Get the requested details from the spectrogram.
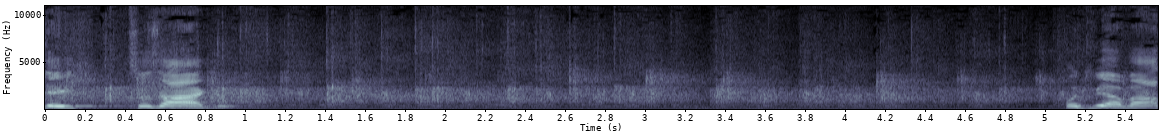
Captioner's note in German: Beifall SPD und DIE LINKE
